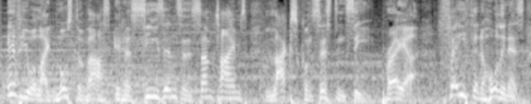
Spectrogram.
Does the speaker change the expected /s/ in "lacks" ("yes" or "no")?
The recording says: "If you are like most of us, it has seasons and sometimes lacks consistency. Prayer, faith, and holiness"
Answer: no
